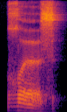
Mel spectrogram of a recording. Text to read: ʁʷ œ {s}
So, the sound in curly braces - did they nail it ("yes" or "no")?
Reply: no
